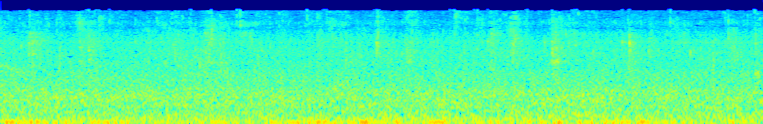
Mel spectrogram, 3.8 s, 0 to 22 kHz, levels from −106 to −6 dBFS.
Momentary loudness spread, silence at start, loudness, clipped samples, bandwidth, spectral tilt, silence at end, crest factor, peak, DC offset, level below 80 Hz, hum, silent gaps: 1 LU; 0 s; -40 LUFS; under 0.1%; 17 kHz; -3 dB/octave; 0 s; 18 dB; -22 dBFS; under 0.1%; -46 dBFS; none; none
